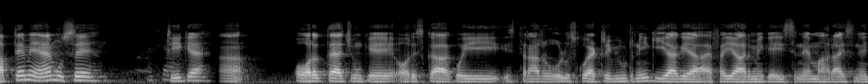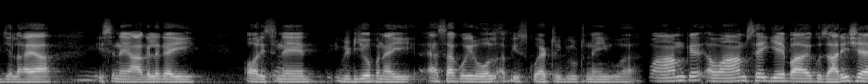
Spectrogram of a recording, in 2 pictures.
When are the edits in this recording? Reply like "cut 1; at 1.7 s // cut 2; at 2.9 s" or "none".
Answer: cut 1; at 2.3 s // cut 2; at 15.3 s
